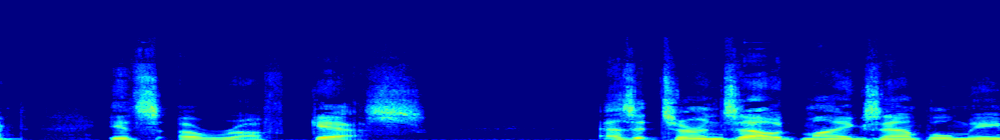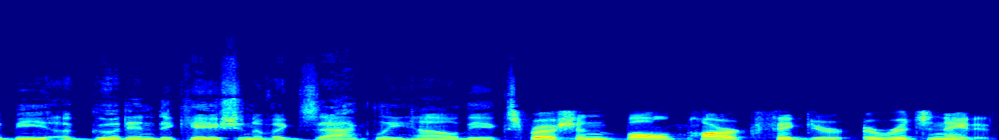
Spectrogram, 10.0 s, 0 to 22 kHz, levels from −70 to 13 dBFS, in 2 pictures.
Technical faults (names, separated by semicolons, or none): overlap between stream segments; input switched to a poorer device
